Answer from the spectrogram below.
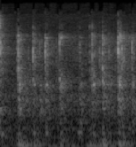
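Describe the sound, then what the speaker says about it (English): Typing on a computer keyboard, a steady run of close keystrokes at an even pace with no talking. "here we can just go on typing"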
